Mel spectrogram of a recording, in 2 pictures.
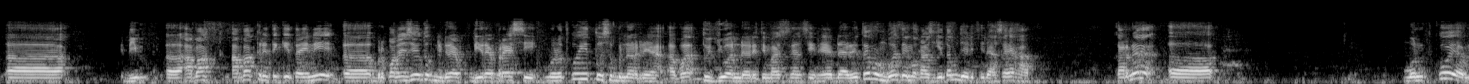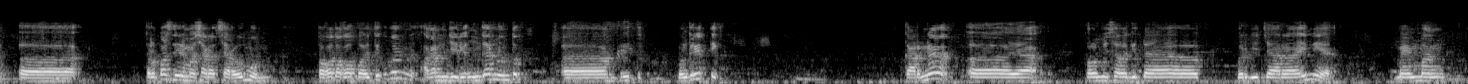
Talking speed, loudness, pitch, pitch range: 125 wpm, -13 LUFS, 165 Hz, 155-180 Hz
